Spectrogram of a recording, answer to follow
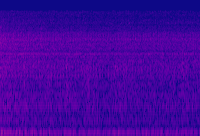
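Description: A pause in speech holding only a steady low electrical hum with faint hiss.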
